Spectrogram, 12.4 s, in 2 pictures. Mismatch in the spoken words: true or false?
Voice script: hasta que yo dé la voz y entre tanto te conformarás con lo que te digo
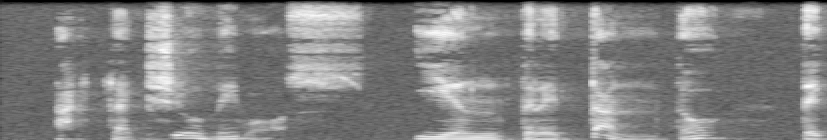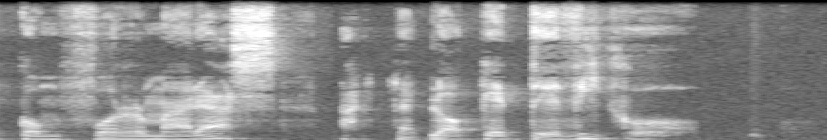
true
